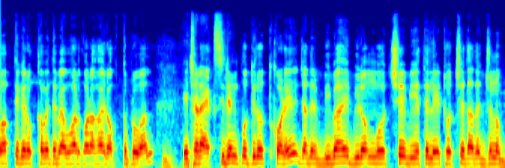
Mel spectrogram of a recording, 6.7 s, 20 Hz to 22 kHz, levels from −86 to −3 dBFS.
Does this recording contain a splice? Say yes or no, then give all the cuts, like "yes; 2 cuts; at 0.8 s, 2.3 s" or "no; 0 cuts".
no; 0 cuts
